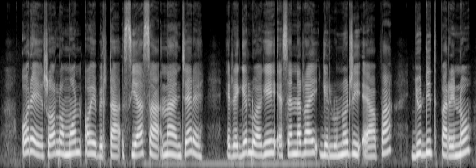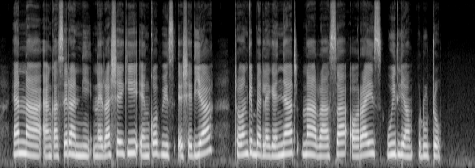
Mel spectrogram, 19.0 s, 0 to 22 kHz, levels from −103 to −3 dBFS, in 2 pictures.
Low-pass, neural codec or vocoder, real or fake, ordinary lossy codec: none; none; real; none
